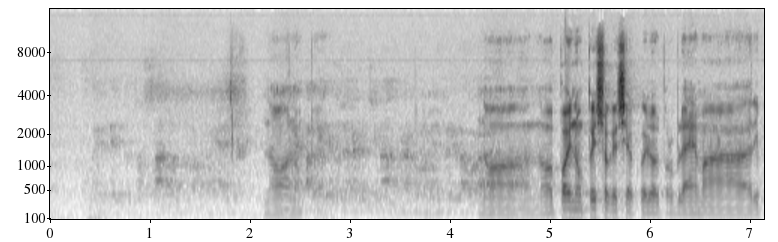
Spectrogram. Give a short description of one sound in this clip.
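A middle-aged man speaks calmly and thoughtfully into a microphone.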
